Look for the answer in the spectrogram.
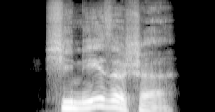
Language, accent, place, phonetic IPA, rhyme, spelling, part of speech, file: German, Germany, Berlin, [çiˈneːzɪʃə], -eːzɪʃə, chinesische, adjective, De-chinesische.ogg
- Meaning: inflection of chinesisch: 1. strong/mixed nominative/accusative feminine singular 2. strong nominative/accusative plural 3. weak nominative all-gender singular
